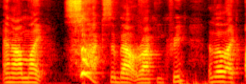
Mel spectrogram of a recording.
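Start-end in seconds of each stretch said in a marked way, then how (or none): 0.8-1.5 high, loud one-word heckle; heckling shout. Retold or imitated. Fan heckling the Rocky Creek chant, loud jeer. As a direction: yell it over the chant.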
